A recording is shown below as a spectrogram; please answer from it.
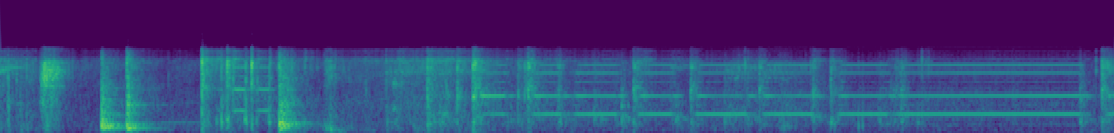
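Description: Electronic toy keyboard playing a beat: a few knocks and short toy sounds as its buttons are pressed, then from about three and a half seconds in a held electronic tone over a regular beat.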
